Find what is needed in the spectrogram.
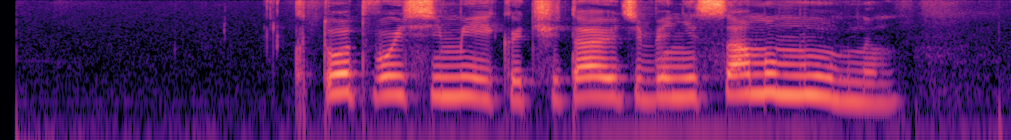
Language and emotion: Russian, neutral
